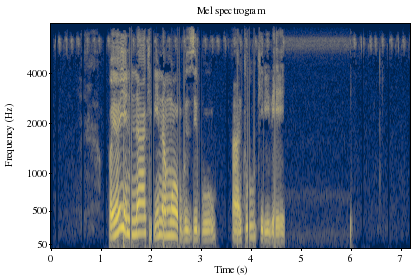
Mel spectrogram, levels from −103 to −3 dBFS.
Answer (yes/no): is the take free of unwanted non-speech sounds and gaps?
yes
